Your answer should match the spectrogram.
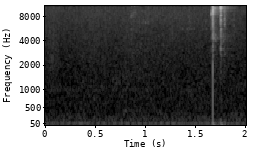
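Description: Quiet room tone, then a single sharp click near the end as a glass test tube is fitted into a metal wire test-tube holder.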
